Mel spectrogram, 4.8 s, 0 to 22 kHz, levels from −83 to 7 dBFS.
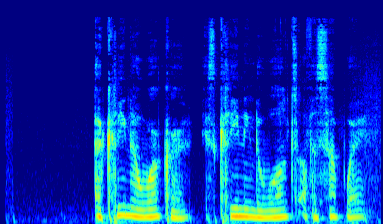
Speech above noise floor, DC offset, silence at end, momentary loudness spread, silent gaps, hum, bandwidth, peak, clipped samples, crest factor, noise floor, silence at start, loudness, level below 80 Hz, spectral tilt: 39 dB; under 0.1%; 0.15 s; 10 LU; none; none; 16 kHz; -8 dBFS; under 0.1%; 20 dB; -66 dBFS; 1.2 s; -28 LUFS; -54 dBFS; -6 dB/octave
